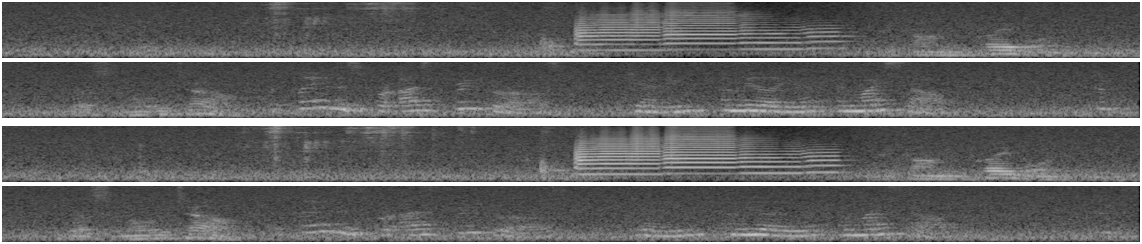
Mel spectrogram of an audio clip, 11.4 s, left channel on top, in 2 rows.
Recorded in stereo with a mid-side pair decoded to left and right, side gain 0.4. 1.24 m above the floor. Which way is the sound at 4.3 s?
65° right.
